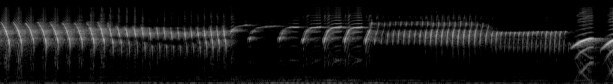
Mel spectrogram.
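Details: Canary rolling ngerol song used as a lure to get other canaries singing: fast high rattling trills, short clipped whistled notes, another long buzzy roll, and sharp sweeping chirps at the close.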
